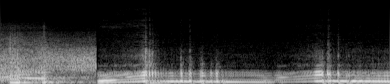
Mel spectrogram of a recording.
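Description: A car engine idles with a deep rumble and revs up sharply.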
